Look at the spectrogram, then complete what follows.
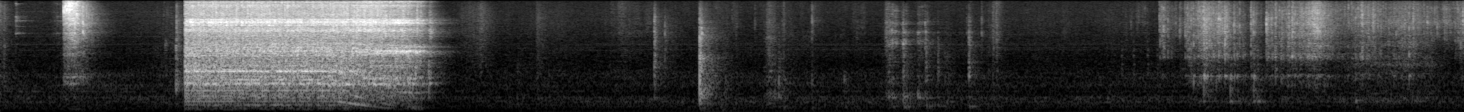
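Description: Mr. Coffee Multi-Grind blade grinder's motor running loud and steady for about two seconds, grinding coffee beans on its medium setting, then winding down with a falling hum. Near the end come light clicks and a soft rustle as the grounds are tipped into a paper coffee filter.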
